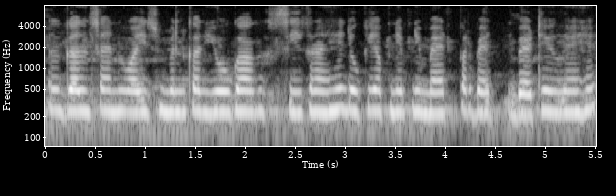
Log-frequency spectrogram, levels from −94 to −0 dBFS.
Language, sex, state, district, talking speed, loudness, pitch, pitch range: Hindi, female, Chhattisgarh, Balrampur, 205 wpm, -15 LUFS, 235 Hz, 235-245 Hz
